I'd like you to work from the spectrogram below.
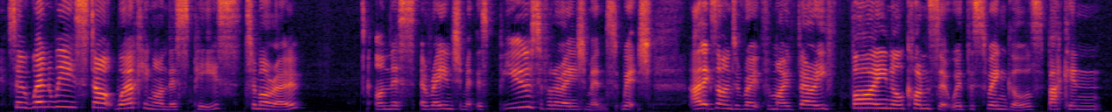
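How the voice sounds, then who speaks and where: A middle-aged woman leading a choir course, chatting warmly and breaking into sung demonstrations. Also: on the high side, expressive, normal speed. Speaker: choir leader teaching a course. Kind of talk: enthusiastic spoken lesson with sung demonstrations.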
